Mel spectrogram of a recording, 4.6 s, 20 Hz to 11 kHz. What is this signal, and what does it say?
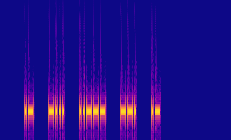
Morse code, heard as a keyed tone, about 36 wpm, spaced as for 20 wpm, 700 Hz. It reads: AB2GA
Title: USA Call Signs - 5 Characters - 3x Character Spacing - 35wpm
